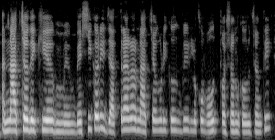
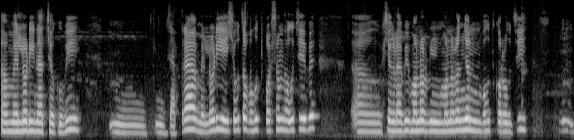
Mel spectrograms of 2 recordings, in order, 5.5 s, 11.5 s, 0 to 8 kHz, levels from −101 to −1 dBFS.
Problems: background sounds at intervals, background conversations at intervals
